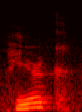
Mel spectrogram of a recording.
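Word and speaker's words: Pirc: him then he covers d6 so the czech pirk so that's the check appears to pronounce it correctly where he recommends f4 and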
